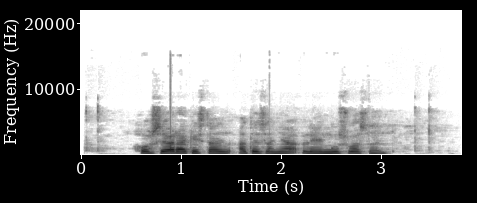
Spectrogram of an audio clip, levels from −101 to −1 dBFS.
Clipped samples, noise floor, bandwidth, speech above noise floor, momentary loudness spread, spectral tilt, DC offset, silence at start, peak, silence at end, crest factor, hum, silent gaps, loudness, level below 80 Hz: under 0.1%; -57 dBFS; 11 kHz; 34 dB; 11 LU; -5 dB/octave; under 0.1%; 0.55 s; -8 dBFS; 0.75 s; 16 dB; none; none; -24 LUFS; -70 dBFS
